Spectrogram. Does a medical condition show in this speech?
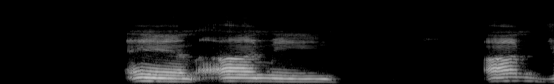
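Yes: traumatic brain injury.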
